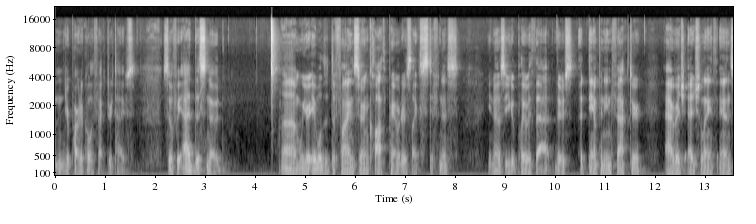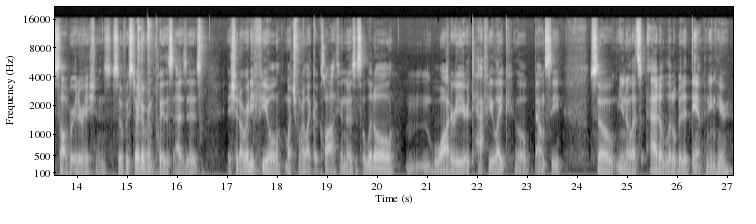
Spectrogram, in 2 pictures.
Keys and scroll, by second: 15.3 Home, 15.5 space.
